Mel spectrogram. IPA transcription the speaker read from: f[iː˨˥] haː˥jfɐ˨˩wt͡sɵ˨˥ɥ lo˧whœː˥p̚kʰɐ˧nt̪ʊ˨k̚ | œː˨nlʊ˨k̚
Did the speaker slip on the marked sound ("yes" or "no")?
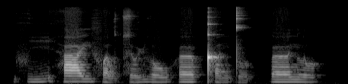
no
